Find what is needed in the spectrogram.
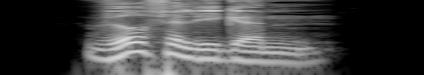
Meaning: strong dative masculine/neuter singular of würfelig
- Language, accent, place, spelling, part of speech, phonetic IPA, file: German, Germany, Berlin, würfeligem, adjective, [ˈvʏʁfəlɪɡəm], De-würfeligem.ogg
